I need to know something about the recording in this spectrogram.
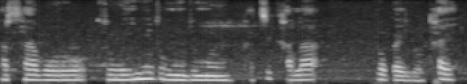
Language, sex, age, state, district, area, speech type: Bodo, female, 60+, Assam, Chirang, rural, spontaneous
